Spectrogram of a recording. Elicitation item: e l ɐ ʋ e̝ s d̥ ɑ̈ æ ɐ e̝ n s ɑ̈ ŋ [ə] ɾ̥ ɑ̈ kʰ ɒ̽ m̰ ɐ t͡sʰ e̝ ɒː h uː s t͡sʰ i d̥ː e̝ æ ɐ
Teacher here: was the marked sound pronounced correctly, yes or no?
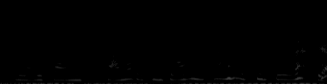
no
